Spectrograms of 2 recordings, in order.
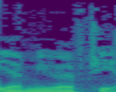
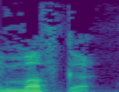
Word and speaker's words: MUFG: I get a note here, that says you can pronounce the MUFG. How do you pronounce that? – MUFG. – Okay. You don't say as a word. You don't say MUFGA. – No, we do not.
